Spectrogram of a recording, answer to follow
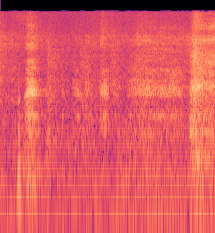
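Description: A short breath close to the microphone, then low room noise.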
